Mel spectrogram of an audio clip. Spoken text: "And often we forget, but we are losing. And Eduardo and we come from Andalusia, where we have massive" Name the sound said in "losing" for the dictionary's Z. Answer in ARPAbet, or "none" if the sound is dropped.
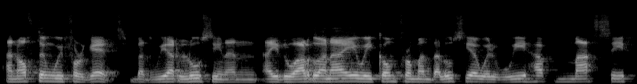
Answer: S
